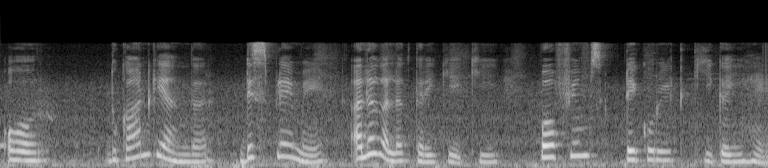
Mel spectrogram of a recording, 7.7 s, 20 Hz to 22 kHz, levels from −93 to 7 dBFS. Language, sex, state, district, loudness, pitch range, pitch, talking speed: Hindi, female, Madhya Pradesh, Dhar, -17 LUFS, 170-260 Hz, 195 Hz, 115 wpm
